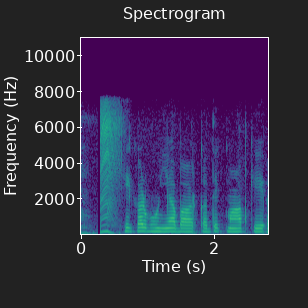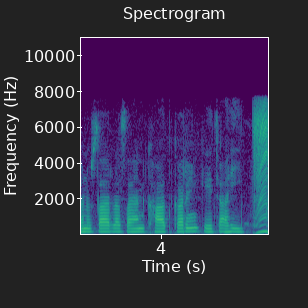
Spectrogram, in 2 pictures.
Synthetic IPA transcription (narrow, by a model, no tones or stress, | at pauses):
hɪkəɽbʱoːijãbaːɾkət̪ɪkmaːpkeʔɐnʊsaːɾːəsaːjənkʰaːt̪kəɾẽket͡ʃaːɦiː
